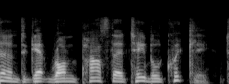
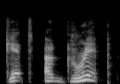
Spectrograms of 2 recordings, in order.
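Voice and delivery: stern; 7 semitones higher, 3 dB louder, slower than usual. A narrator's reading. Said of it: "said Harry sternly".

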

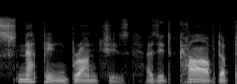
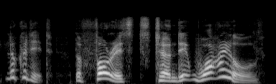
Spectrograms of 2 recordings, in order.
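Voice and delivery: higher, thrilled; delighted; 11 semitones higher, 7 dB louder than usual. A narrator's reading. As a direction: exclaim with delighted wonder. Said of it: "said Ron delightedly".

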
